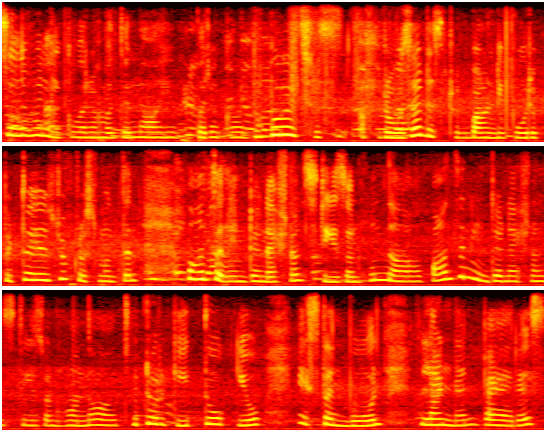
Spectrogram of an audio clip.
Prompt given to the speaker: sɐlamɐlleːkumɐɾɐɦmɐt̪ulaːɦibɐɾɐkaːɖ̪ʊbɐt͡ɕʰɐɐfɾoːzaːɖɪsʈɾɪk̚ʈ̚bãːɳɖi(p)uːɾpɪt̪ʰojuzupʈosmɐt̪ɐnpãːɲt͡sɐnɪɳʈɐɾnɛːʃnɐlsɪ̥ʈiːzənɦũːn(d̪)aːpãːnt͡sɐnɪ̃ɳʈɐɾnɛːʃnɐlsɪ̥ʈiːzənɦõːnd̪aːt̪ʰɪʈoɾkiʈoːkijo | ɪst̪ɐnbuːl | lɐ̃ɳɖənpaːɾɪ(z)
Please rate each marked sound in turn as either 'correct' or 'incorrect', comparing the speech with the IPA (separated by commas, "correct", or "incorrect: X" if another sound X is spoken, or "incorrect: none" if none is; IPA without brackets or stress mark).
correct, correct, incorrect: s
